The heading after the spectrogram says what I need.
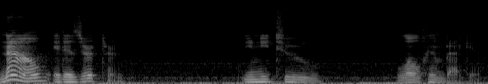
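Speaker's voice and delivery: very calm, serene, steady, composed voice. Tlatoni, in animal form, puts a hand on Arya: very calm voice. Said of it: "in a very calm voice".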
